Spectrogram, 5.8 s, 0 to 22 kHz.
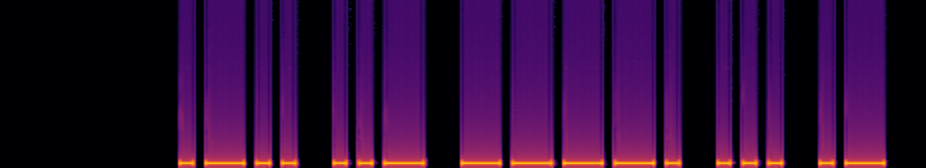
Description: Morse code, heard as a keyed tone, about 15 wpm, 700 Hz. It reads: LU9SA
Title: DXCC-100 Call Signs - 5 Characters - 15wpm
